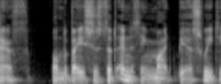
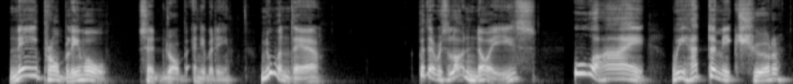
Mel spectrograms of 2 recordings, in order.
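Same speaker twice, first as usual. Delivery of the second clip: cheery Scots pixie, satisfied; breezy little Scotsman; Scottish Feegle voice; 5 semitones higher, 3 dB louder than usual. A narrator's reading. Feegles report back.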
